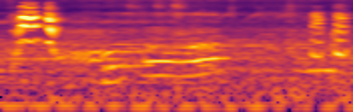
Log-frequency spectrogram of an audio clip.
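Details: Talking parrot: a short, squeaky two-part burst, then a gliding, voice-like phrase with wavering pitch, and two more high, squeaky notes at the end.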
